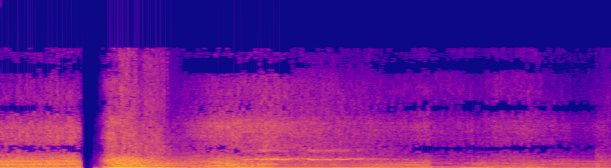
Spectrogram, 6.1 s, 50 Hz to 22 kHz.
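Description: Ford Mustang Shelby GT350's V8 engine running loud under hard driving, cut by a brief dropout just under a second in, then slowly easing off. A thin high squeal sounds over it near the middle.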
